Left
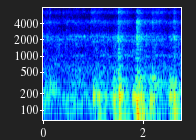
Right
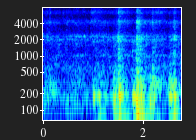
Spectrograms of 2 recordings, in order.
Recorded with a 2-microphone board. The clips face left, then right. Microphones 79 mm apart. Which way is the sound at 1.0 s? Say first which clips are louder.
Left 2 dB; 15° left (ahead or behind).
